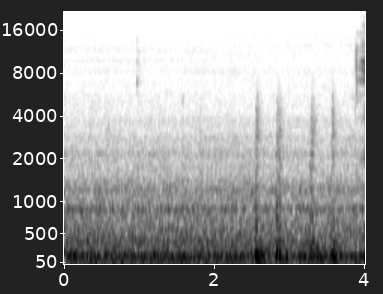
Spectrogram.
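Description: A train rolls along rails in the simulator game Derail Valley, giving a steady low rumble. Several sharp clicks and clanks, likely wheels passing over joints, come through near the end with no one talking.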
